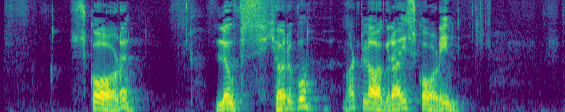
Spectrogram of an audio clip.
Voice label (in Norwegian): "ska Le", Numedalsmål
